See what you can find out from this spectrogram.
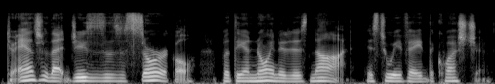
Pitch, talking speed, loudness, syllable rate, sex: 155 Hz, 195 wpm, -18 LUFS, 5.8 syllables/s, female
